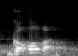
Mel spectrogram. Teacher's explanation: one sound where you're not pronouncing the o's separately but as one unit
